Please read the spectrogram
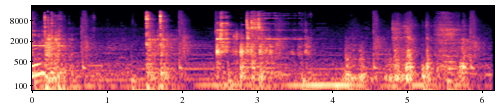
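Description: Metal wire whisk stirring in a stainless steel saucepan, with irregular sharp clinks of metal on metal, thickest a couple of seconds in.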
